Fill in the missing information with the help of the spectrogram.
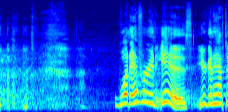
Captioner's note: laughter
